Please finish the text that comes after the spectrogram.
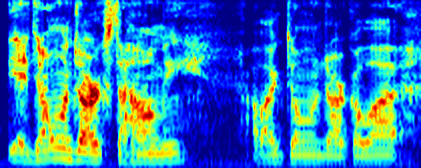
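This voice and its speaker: A young man hosting a casual livestream, answering chat questions in a loose, profane way that swings between mumbling and loud outbursts. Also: mid-range voice, fast talker, gravelly.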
